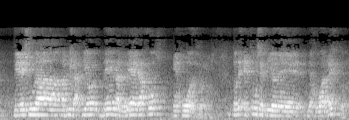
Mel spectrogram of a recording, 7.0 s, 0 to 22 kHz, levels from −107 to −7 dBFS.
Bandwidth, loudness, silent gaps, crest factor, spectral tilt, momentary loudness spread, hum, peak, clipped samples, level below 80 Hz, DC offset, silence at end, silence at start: 8.6 kHz; -15 LUFS; none; 14 dB; -8 dB/octave; 14 LU; none; -2 dBFS; under 0.1%; -42 dBFS; under 0.1%; 0 s; 0 s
